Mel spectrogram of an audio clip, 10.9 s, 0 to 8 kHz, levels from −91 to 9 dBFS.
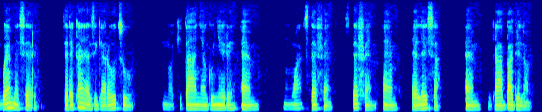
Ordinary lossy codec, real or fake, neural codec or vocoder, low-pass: none; real; none; none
